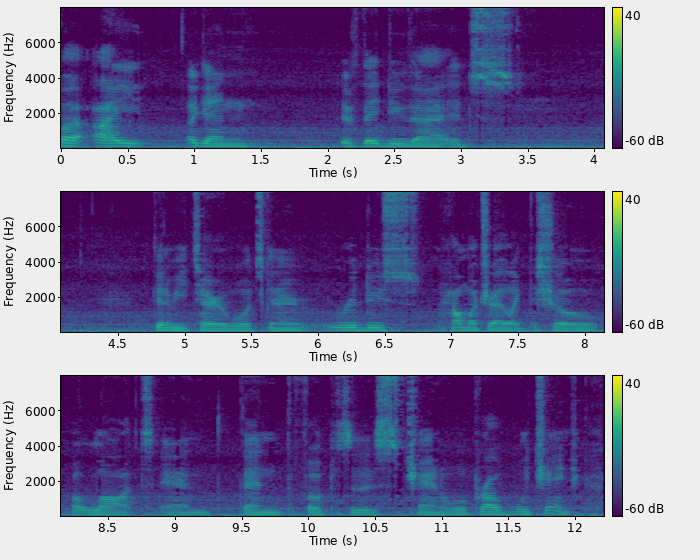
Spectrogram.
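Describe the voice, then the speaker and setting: A man speaks quietly at a moderate pace and medium pitch, his intonation flat and monotone, with long, frequent pauses. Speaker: youtuber. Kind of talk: casual vlog commentary. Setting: home room with roommates nearby. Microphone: poor recording quality.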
